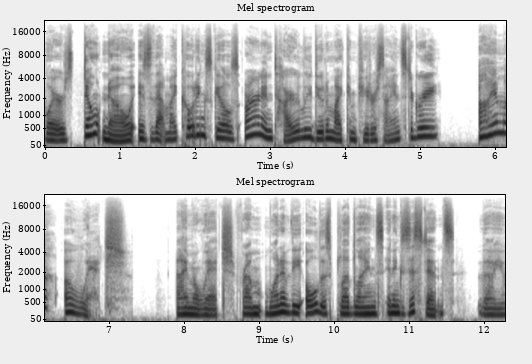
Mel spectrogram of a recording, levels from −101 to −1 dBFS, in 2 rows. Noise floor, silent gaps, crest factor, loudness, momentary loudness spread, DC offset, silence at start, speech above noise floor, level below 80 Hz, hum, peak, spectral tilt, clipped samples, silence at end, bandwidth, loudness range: -60 dBFS; none; 16 dB; -22 LUFS; 9 LU; under 0.1%; 0 s; 38 dB; -54 dBFS; none; -6 dBFS; -6 dB/octave; under 0.1%; 0 s; 16.5 kHz; 4 LU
